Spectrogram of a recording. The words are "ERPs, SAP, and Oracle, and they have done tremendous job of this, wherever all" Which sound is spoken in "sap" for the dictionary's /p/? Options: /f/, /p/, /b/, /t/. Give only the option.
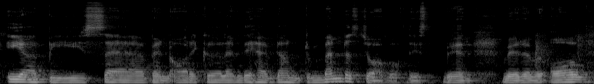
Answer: /b/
